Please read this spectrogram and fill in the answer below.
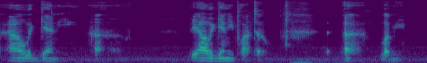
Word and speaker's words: Allegheny: Then we have the Allegheny Plateau and the St.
